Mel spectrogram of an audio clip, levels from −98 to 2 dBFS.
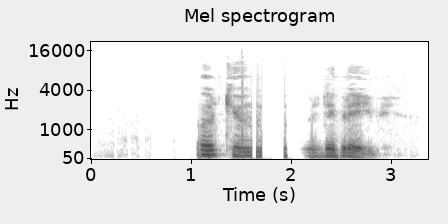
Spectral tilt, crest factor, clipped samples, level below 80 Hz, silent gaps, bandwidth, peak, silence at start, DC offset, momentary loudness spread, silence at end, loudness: -7.5 dB/octave; 20 dB; under 0.1%; -70 dBFS; 1.80-1.93 s; 11 kHz; -20 dBFS; 1.1 s; under 0.1%; 18 LU; 0.55 s; -38 LUFS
